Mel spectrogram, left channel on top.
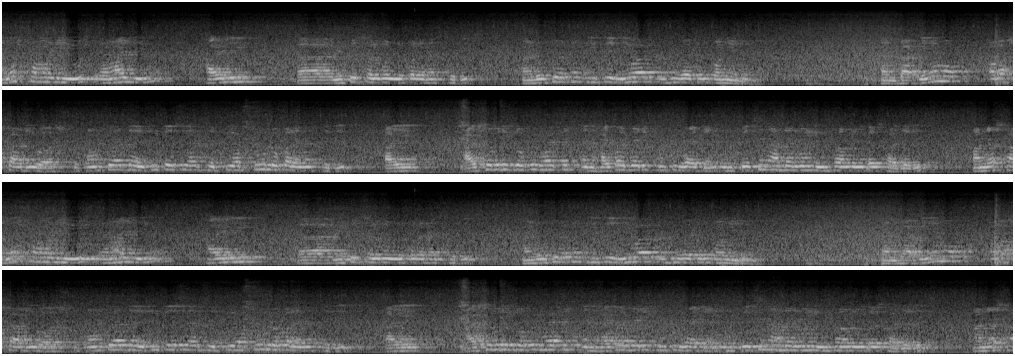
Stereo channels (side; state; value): both; normal; correlation 0.43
